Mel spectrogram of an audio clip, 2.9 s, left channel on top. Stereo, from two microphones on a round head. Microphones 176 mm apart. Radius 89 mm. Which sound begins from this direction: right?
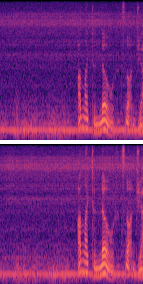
A man speaking, at 1.6 s.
